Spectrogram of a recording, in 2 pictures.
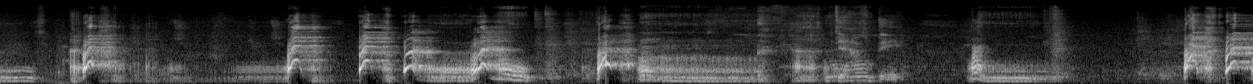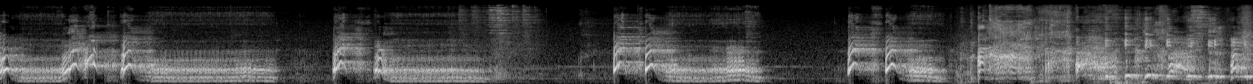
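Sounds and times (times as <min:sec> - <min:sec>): dog growling: 0:00.0 - 0:03.3, 0:04.2 - 0:05.4, 0:06.2 - 0:08.7, 0:09.7 - 0:10.8, 0:12.5 - 0:17.6, 0:18.9 - 0:20.2, 0:21.2 - 0:25.0
dog barking: 0:00.7 - 0:01.3, 0:02.9 - 0:05.2, 0:06.0 - 0:06.4, 0:11.8 - 0:14.1, 0:15.9 - 0:16.5, 0:18.7 - 0:19.3, 0:21.0 - 0:21.7.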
